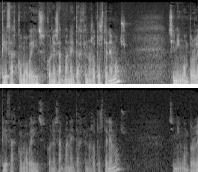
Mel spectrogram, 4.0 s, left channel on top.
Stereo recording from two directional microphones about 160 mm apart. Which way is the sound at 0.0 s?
25° left (ahead or behind).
